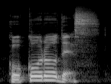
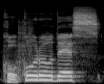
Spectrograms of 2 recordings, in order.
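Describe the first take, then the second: First: The pitch drops low on desu. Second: The pitch stays high on desu. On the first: The speaker calls it right. "the next word has to be low" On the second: The speaker calls it wrong. "with the des high"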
